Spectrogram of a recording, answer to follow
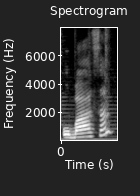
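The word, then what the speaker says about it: おばあさん: Okay, तो देखो, ये लॉन्ग साउंड को आपको जैसे वैसे प्रोनाउंस करना है, क्योंकि लॉन्ग वाला है तो आपको थोड़ा लॉन्ग प्रोनाउंस करना पड़ेगा। ये नहीं है ओबासान, इट्स ओबासान, ओबासान।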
